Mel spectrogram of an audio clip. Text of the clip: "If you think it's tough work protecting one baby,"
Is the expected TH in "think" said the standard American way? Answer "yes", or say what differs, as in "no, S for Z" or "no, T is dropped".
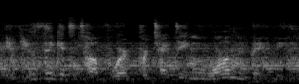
yes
